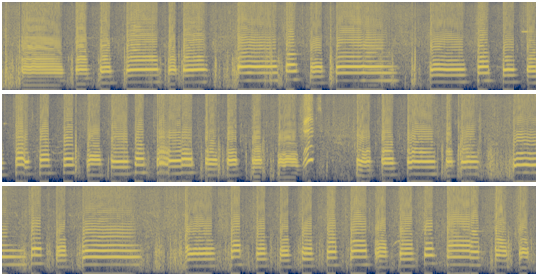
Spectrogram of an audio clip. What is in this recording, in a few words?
baritone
